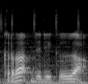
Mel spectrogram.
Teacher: Dia K dia tu K yang bunyi letupan kat belakang tu · Okey, seterusnya kita boleh lihat pula perkataan yang berakhir dengan huruf P, itu konsonan letupan dua bibir bunyi digugur dan digantikan dengan huruf K, atau konsonan letupan dan langit lembut yang tidak berbunyi.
